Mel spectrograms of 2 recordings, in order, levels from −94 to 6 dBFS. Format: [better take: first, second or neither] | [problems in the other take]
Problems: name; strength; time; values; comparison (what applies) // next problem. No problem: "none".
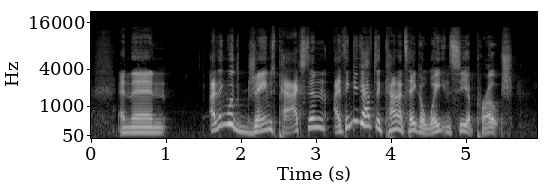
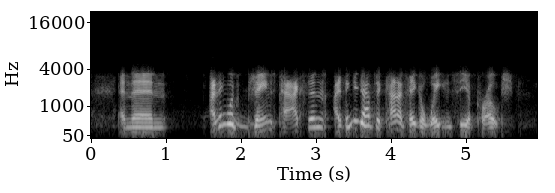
first | phone-call audio; poor line; nothing above 3.5 kHz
